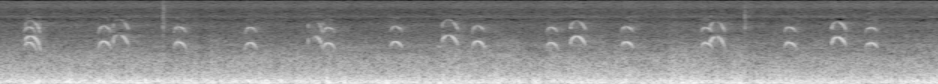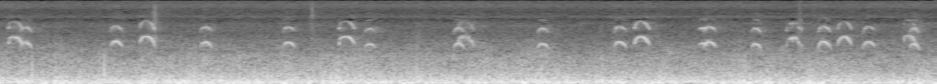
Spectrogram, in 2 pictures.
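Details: Kingfisher nestlings, newly hatched, calling while fed black insects: a continuous chorus of brief arched chirps, several each second, from more than one chick, over dense low rumbling noise.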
